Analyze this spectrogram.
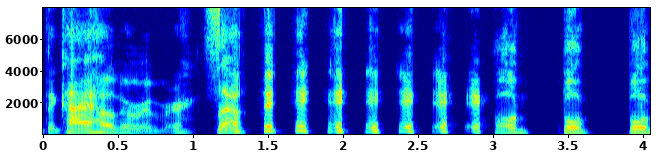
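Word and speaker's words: Cuyahoga: mispronounced the name of your community college it's pronounced kayoga like the kayoga river so well well well good I'm glad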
